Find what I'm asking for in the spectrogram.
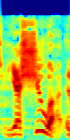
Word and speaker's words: Yeshua: Did you know the Hebrew people didn't even have a J sound in their pronunciation? So the J was always a Y in the Hebrew. So it's Yeshua is the way they would say it.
